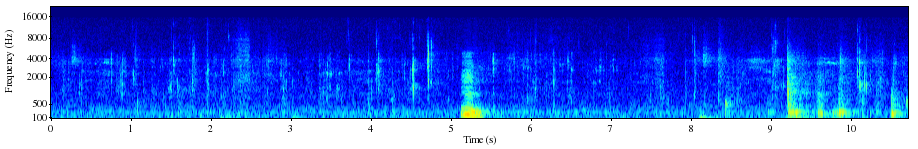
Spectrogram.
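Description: Close-miked chewing and biting of burgers: moist mouth clicks and smacks. A short, loud vocal sound about five seconds in, and a few more brief ones near the end.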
